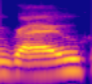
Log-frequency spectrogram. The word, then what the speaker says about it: Roe: my name's joe um it's joe rowe uh i do spell it like a bloke it's j-o-e-r-o-e so i'm the uh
